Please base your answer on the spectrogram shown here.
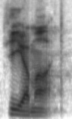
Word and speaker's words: Tiamat: tamat Tate is that how you say it Tiamat Tiamat Tiamat oh yeah yeah that's a Tiamat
